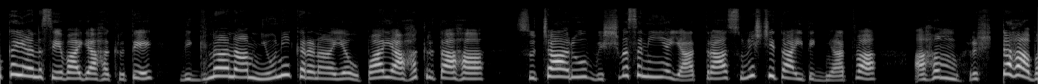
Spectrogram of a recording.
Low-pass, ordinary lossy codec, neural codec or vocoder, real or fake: 14.4 kHz; MP3, 64 kbps; none; real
